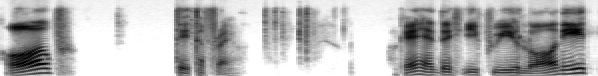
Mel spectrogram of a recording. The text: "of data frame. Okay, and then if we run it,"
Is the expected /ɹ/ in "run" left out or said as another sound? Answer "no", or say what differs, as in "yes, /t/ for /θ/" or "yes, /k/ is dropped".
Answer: yes, /l/ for /ɹ/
